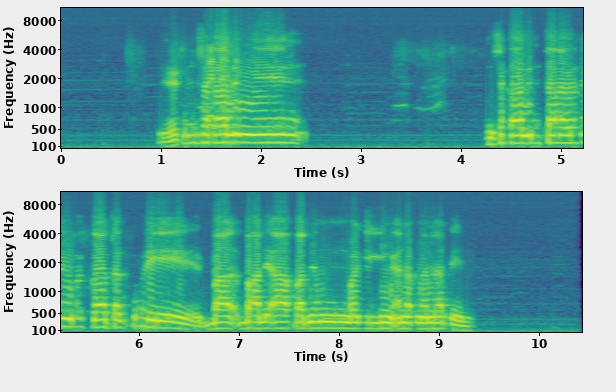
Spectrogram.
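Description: A young man talks over an online call.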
